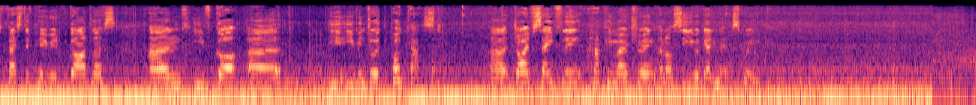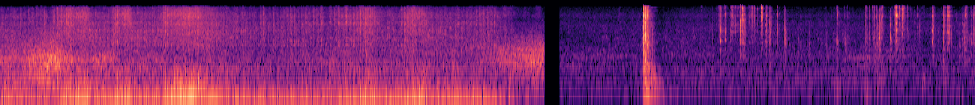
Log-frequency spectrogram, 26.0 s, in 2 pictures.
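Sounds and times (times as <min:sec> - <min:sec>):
car engine running: 0:00.0 - 0:20.2
keys jangling: 0:22.5 - 0:26.0.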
